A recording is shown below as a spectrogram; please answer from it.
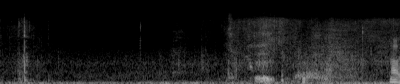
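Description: Footsteps crunching through dry leaf litter toward a fallen camera, over a low wind rumble on the microphone, with a short voice sound about two and a half seconds in.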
